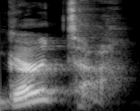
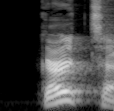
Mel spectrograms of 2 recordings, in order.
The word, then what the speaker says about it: Goethe: Jonathan said his name is actually Goethe. Goethe. I was mispronouncing it, and he wasn't just sending me an email to correct me.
